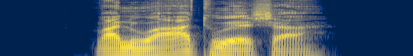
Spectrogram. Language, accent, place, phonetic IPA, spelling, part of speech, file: German, Germany, Berlin, [ˌvanuˈaːtuɪʃɐ], vanuatuischer, adjective, De-vanuatuischer.ogg
- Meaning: inflection of vanuatuisch: 1. strong/mixed nominative masculine singular 2. strong genitive/dative feminine singular 3. strong genitive plural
